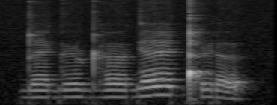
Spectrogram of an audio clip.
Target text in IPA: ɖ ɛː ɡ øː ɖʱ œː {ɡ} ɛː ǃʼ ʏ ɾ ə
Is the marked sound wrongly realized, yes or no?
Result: no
